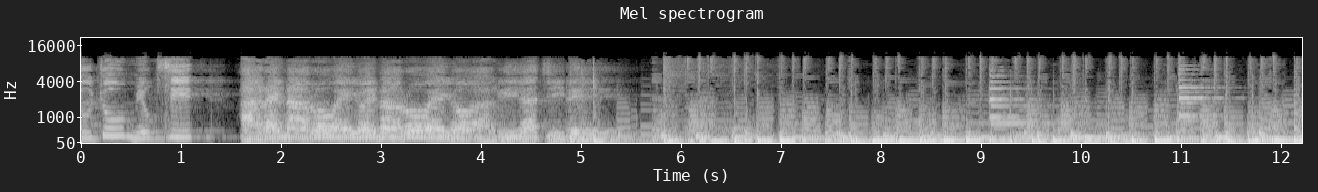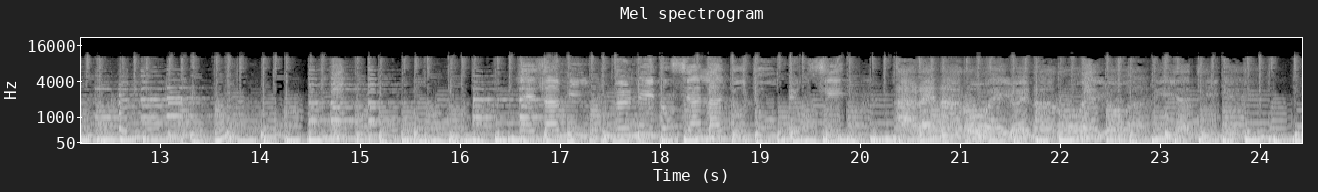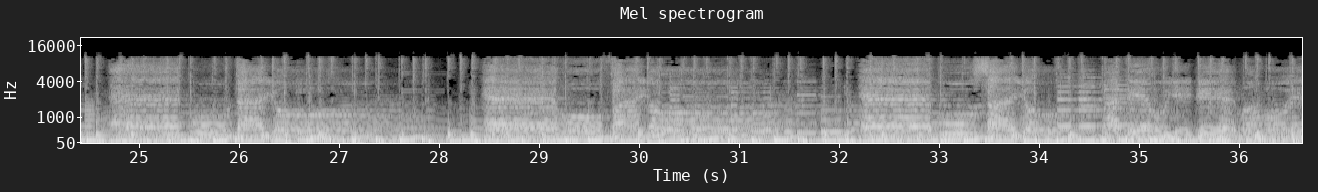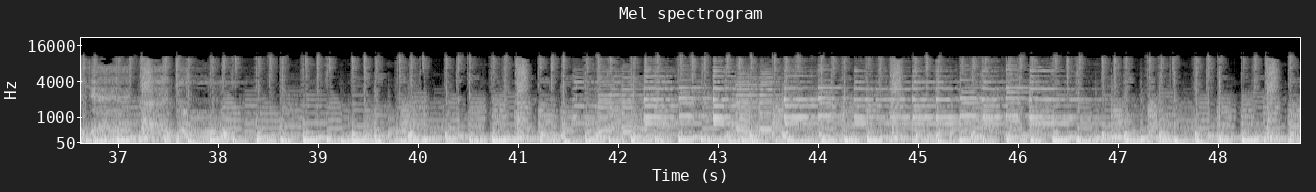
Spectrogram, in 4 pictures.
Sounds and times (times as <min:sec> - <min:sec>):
Dance music: 0:01.6 - 0:48.8
Traditional music: 0:05.0 - 0:48.8.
